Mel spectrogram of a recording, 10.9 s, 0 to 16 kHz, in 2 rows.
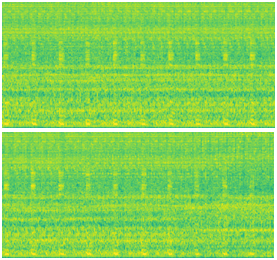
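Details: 2010 BMW E70 X5: light, fairly regular ticking of about two per second over a steady idle, a top-end tick whose source is not yet pinned down and whose cause is unconfirmed. Ticking noise at idle.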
